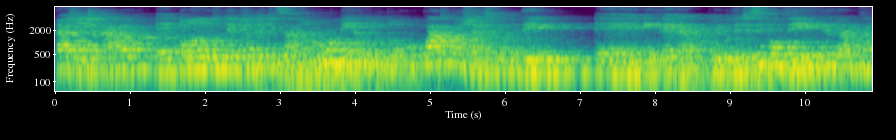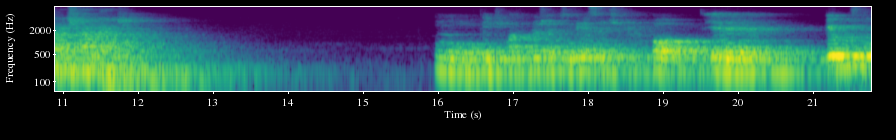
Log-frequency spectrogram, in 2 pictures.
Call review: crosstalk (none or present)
none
